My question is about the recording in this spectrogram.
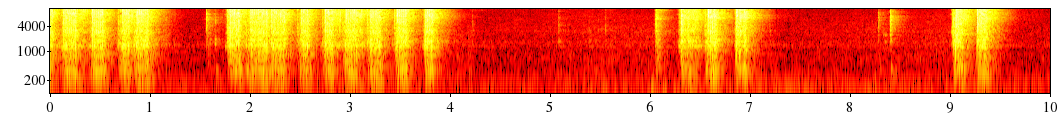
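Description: Cordless drill tightening the top fork clamp bolts in four short bursts of rapid clicking, the longest about two seconds, with pauses between.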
